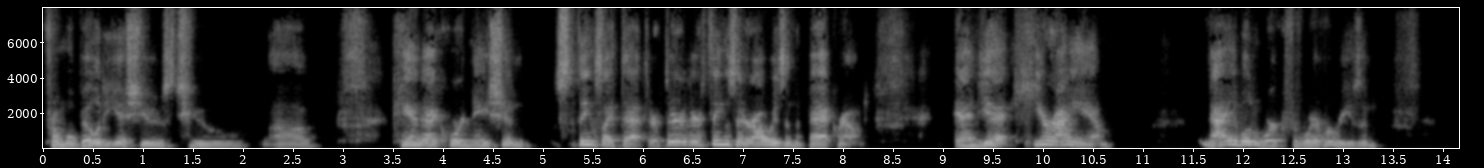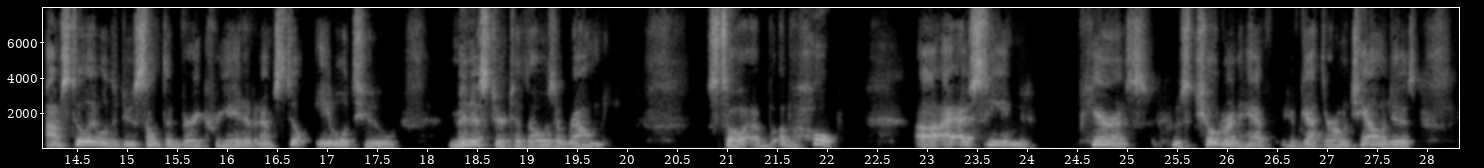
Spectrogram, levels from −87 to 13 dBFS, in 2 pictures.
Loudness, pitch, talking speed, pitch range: -24 LUFS, 160 Hz, 145 wpm, 145-185 Hz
